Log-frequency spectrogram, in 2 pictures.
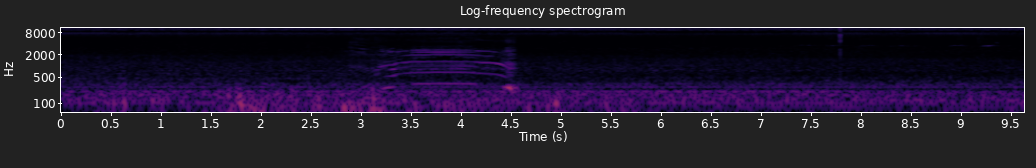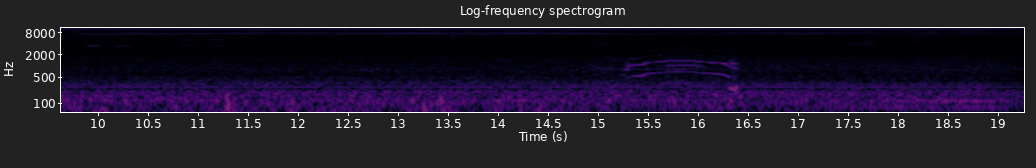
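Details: Pasture-raised, grass-fed Dexter cattle being moved to a new paddock during rotational grazing: two drawn-out, harmonic moos, the first near the start and the second about twelve seconds later, over a steady low rumble of wind.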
